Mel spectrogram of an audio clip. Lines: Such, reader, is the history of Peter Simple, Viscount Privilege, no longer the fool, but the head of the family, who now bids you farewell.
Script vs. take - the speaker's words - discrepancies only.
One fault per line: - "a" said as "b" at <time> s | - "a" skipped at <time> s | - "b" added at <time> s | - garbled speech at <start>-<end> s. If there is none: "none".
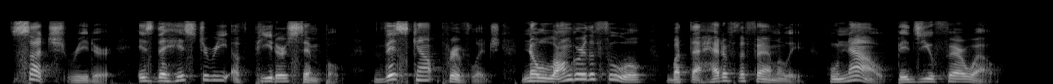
none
